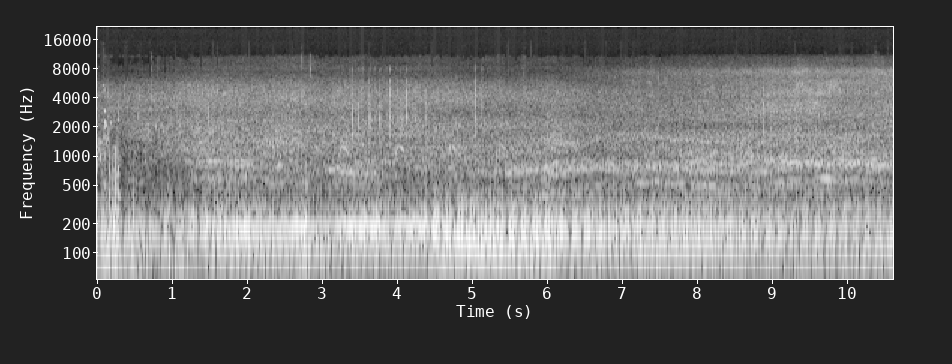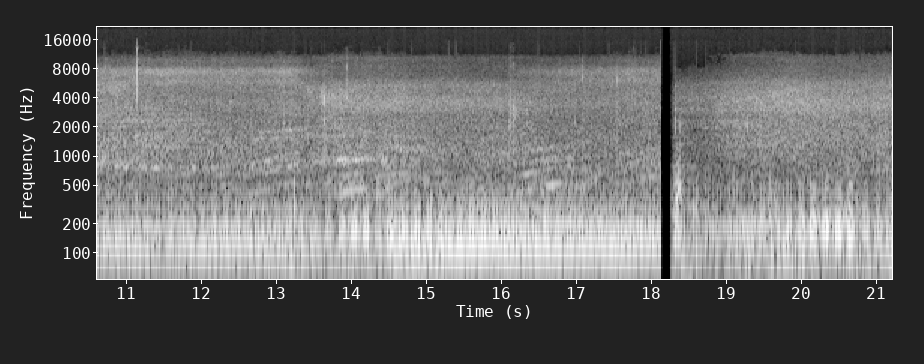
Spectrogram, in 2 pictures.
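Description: Nissan Skyline R34 25GT Turbo's RB25DET NEO turbocharged straight-six idling steadily.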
